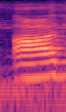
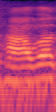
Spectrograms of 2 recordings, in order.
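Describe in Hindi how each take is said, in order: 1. इस शब्द की शुरुआत स्वर से होती है, h साइलेंट है। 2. इस शब्द की शुरुआत h की आवाज़ से होती है। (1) "कहा जाता है" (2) "नहीं कहा जाता"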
